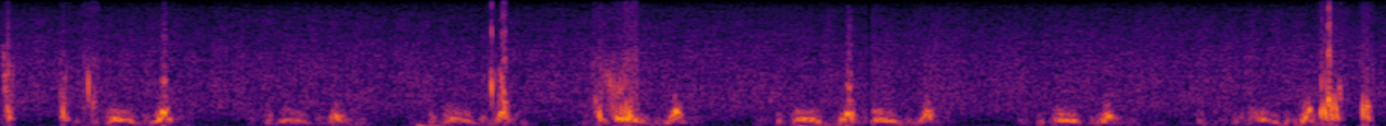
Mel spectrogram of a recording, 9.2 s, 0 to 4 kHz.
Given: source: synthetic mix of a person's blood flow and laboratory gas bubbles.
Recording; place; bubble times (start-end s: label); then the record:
Doppler ultrasound of blood flow; precordium
0.01-0.11 s: bubbles
0.39-0.48 s: bubbles
0.55-0.66 s: bubbles
3.24-3.41 s: bubbles
3.94-4.28 s: bubbles
8.77-8.98 s: bubbles
9.05-9.16 s: bubbles
From the record:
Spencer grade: 2 (many but less than half of the cardiac periods contain bubble signals, singularly or in groups); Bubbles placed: only in the low amplitude regions of the cardiac cycle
